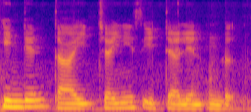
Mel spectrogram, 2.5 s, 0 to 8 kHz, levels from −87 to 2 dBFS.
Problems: background sounds at intervals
